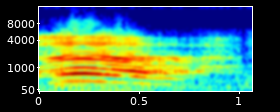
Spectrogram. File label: ugh kid; ooh ahh; human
